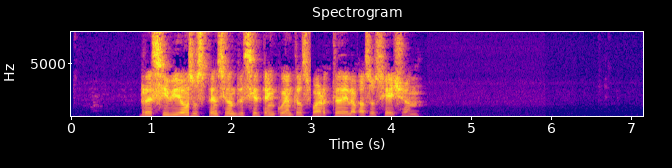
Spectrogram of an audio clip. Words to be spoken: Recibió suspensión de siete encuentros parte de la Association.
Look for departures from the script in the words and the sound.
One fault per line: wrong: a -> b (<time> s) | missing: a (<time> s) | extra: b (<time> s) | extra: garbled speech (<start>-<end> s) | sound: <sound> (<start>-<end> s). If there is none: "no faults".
no faults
